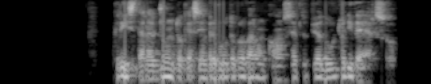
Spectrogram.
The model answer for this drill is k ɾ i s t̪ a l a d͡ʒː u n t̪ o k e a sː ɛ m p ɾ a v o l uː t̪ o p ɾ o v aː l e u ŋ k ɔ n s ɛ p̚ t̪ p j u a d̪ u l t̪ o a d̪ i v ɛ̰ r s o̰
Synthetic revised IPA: k ɾ i s t̪ a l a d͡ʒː u n t̪ o k e a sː ɛ m p ɾ e v o l uː t̪ o p ɾ o v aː ɾ e u ŋ k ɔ n s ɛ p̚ t̪ p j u a d̪ u l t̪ o e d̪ i v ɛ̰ r s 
